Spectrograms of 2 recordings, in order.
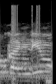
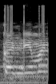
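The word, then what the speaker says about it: condemn: Next example देखते हैं सी ओ एन डी ई एम एन, ठीक है, इसको कंडेम बोलेंगे, कंडेमन नहीं बोलेंगे, ठीक है, इसको प्रोनाउंसिएशन करेक्ट प्रोनाउंसिएशन आपका कंडेम।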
